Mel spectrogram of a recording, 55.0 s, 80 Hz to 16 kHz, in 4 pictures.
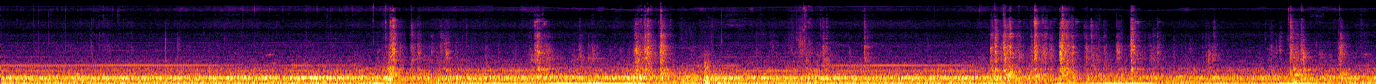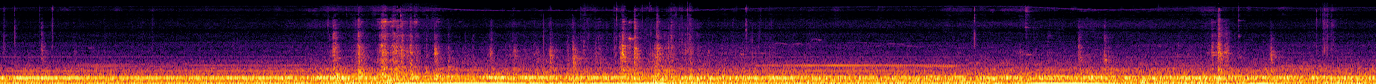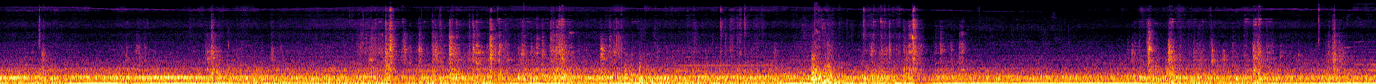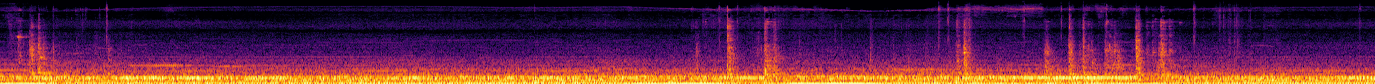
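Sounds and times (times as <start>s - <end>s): excavator diesel engine running: 0.0s - 55.0s
sharp cracks and knocks of roots: 50.6s - 53.9s.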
